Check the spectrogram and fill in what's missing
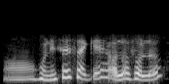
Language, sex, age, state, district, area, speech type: Assamese, female, 18-30, Assam, Sivasagar, rural, conversation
